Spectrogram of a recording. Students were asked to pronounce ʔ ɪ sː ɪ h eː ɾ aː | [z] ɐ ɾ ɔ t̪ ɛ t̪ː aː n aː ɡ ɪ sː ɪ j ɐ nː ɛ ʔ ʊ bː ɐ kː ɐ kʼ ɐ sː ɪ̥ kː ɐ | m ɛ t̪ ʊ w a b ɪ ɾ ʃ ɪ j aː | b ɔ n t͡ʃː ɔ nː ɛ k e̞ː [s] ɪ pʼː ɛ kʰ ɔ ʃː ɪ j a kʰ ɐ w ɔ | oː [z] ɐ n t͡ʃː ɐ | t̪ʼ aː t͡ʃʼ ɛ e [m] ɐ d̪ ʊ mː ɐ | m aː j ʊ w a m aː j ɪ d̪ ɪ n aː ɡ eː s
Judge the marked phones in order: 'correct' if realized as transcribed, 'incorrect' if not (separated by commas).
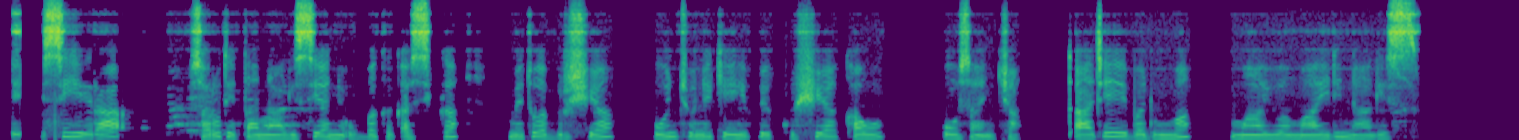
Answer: incorrect, incorrect, incorrect, incorrect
